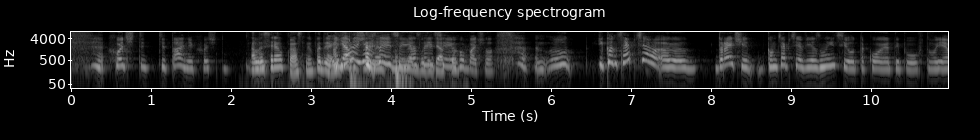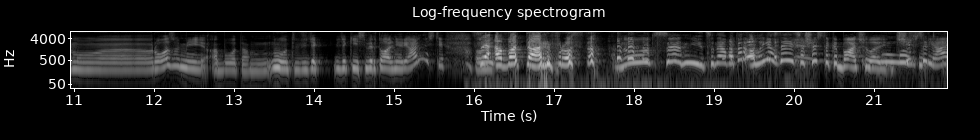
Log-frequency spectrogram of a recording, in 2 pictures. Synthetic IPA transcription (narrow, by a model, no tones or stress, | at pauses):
xɔt͡ʃt̪ɪtʲit̪ɑnʲikxɔt͡ʃnʲ | ɐlˠɛseɾʲalˠklˠɑsnɛpɔd̪ɪijajzd̪ɐjɛsʲːɐjazd̪ɐjesːɐjɔɦɔbɑt͡ʃɪlˠɐnu | ikɔnt̪sɛp̚t͡sʲijɐ | d̪ɔɾɛt͡ʃikɔnt̪sɛp̚t͡sʲijɐʋjɐznɪt͡sʲiɔt̪ːɐkɔjɐt̪ɪpʊwt̪ʋɔjɛmʊ | rɔzʊmʲiɐ̰bɔt̪ɑmnuɔt̪ʋjɐjɐkʲisʲʋʲirt̪ʊɑlʲnʲijɾʲɪalʲnʲisʲtʲiɛʔɐʋɐt̪ɑrpɾɔst̪ɔnusɛnʲit̪sɛnɛɐʋɐt̪ɑrɐlˠɛjazd̪ɐjet͡sʲːɐʃt͡ʃɔsʲt̪ɐkɛbɑt͡ʃɪlˠɐt͡ʃifseɾʲɪa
